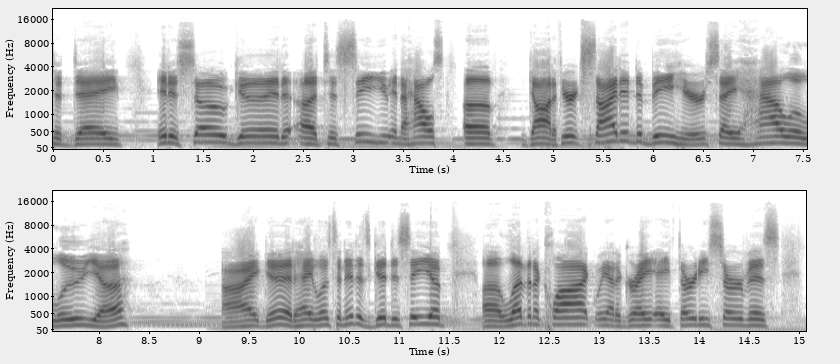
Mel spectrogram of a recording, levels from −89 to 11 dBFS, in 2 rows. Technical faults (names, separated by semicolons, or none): time-stretched section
